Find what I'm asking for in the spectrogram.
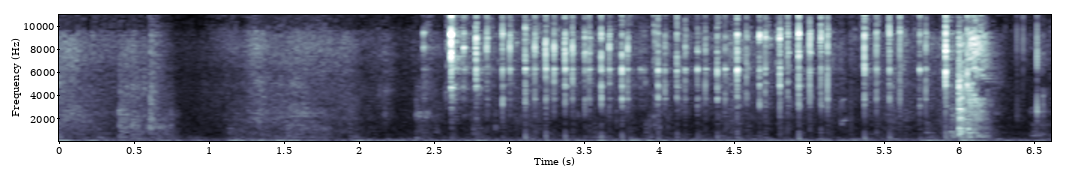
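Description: Rapid scissor snipping as hair is cut with a second pair of scissors, a crisp, quick run of sharp metallic clicks repeating in a fast, slightly uneven rhythm after a brief quieter moment, with no voices.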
